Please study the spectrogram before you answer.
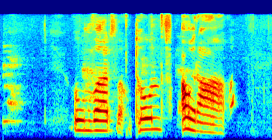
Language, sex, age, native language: Icelandic, male, 7, Icelandic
